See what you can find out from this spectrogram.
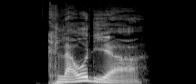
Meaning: a female given name from Latin Claudia, popular from the 1960s to the 1980s
- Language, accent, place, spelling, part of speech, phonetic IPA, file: German, Germany, Berlin, Claudia, proper noun, [ˈklaʊ̯di̯a], De-Claudia.ogg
